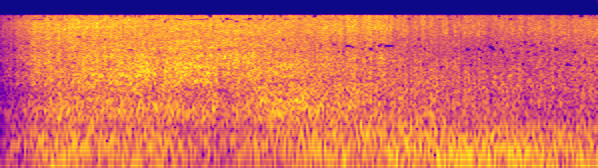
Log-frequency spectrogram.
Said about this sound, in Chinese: 海军山东舰披浪前行，飞行甲板上舰载战斗机蓄势待发，伴随着发动机发出嘶吼声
